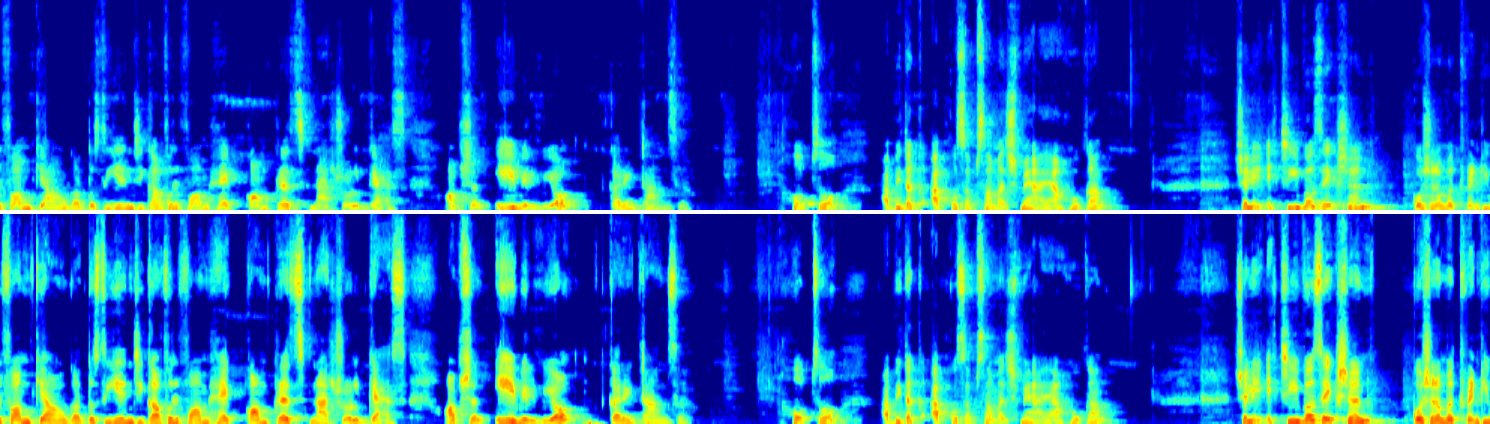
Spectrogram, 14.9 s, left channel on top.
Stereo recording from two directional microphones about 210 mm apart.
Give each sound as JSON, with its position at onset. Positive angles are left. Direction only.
{"t": 0.1, "sound": "a woman's voice", "side_deg": -40}
{"t": 7.9, "sound": "a woman's voice", "side_deg": -20}
{"t": 11.9, "sound": "a woman's voice", "side_deg": -10}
